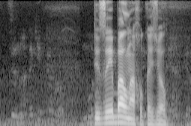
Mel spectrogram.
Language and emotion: Russian, angry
